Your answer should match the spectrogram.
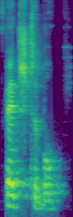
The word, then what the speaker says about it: vegetable: we should have had three syllables as well vegetable and our first our stress on the first syllable vegetable yeah over here we've got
